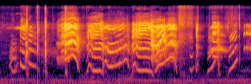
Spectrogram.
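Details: Ring-necked parakeet mimicking speech: wavering, strongly harmonic syllables that rise and fall in pitch, broken by brief pauses and a sharp click, with a faint low hum underneath.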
